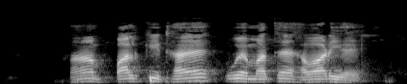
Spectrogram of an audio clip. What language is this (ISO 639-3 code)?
mve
